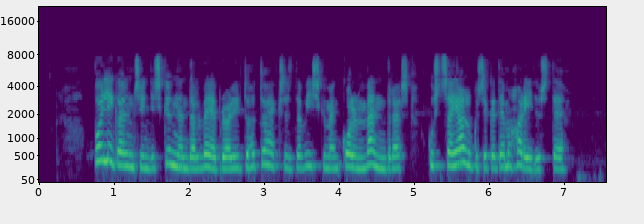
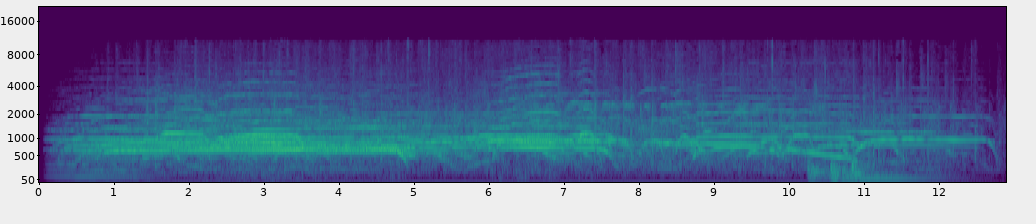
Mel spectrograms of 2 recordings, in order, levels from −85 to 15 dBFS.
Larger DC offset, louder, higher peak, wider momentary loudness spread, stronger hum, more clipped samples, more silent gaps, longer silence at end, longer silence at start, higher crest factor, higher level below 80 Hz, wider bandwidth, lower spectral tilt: neither; first, -23 LUFS vs -28 LUFS; first, -8 dBFS vs -12 dBFS; second, 9 LU vs 13 LU; neither; neither; neither; first, 0.55 s vs 0.15 s; first, 0.75 s vs 0.15 s; about the same, 16 dB vs 16 dB; second, -70 dBFS vs -64 dBFS; second, 8.2 kHz vs 11.5 kHz; about the same, -3 dB/octave vs -3 dB/octave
